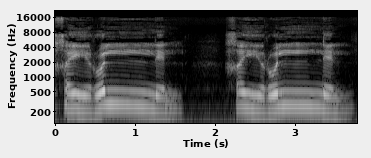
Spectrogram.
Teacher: This is lam and ra, which are the letters of idgham without ghunna, meaning that you are going to merge them together, but you are not going to bring any noon sound into this. You are not going to bring it up into the nose.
